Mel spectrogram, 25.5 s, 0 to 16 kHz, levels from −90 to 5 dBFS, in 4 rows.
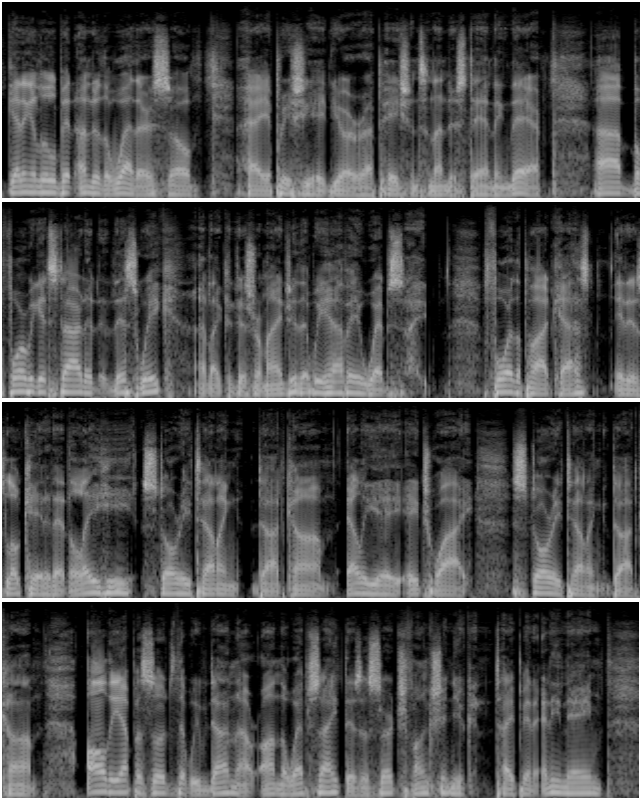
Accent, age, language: American, 50-69, English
